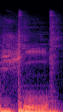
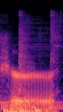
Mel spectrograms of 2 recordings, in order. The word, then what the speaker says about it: Shi: By far, our favorite restaurant in Beijing was this place, Mr. Shi, or as I think the locals would pronounce it, Mr. Shur.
